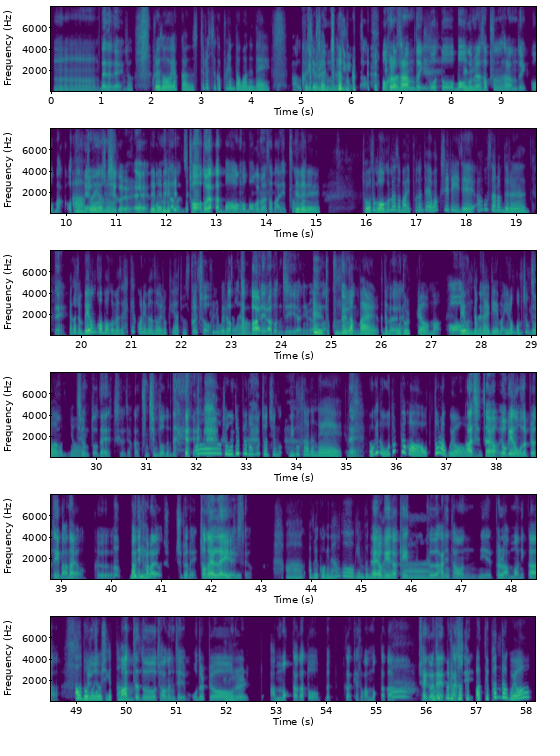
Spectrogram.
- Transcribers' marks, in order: laughing while speaking: "전 잘 모르겠는데"; laugh; other background noise; laughing while speaking: "도는데"; laugh; gasp; gasp
- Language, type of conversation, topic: Korean, unstructured, 자신만의 스트레스 해소법이 있나요?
